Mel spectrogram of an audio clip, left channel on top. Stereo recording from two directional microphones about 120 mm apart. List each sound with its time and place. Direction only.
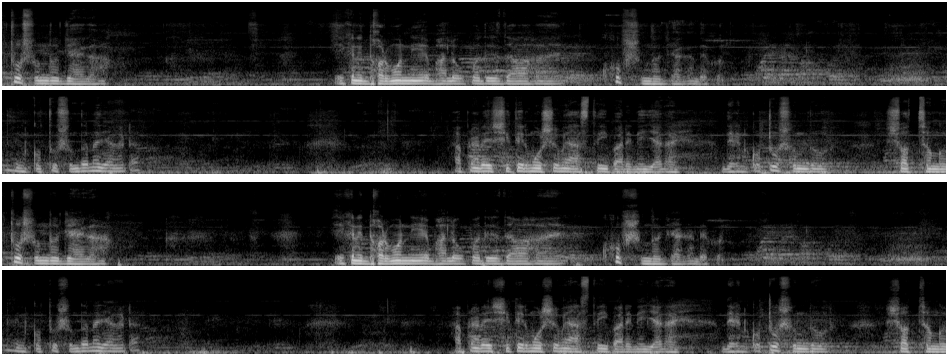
0.1 s speech: centre (ahead or behind)
0.3 s a man's voice: 15° right (ahead or behind)
3.3 s a man's voice: 20° right (ahead or behind)
3.8 s a man's voice: 5° right (ahead or behind)
9.6 s a man's voice: 20° left (ahead or behind)
13.9 s a man's voice: 15° left (ahead or behind)
15.0 s speech: 5° left (ahead or behind)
